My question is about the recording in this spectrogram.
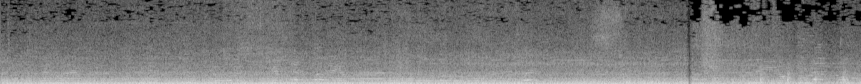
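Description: A steady low engine-like rumble, with voices murmuring behind it; the sound breaks off abruptly about seven seconds in.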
